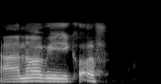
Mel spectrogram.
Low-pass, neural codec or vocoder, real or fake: 7.2 kHz; codec, 16 kHz, 2 kbps, X-Codec, HuBERT features, trained on general audio; fake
